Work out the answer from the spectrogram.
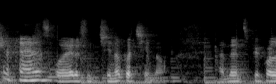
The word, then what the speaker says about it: cochino: Now cochino rhymes with chino, which is Chinese.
